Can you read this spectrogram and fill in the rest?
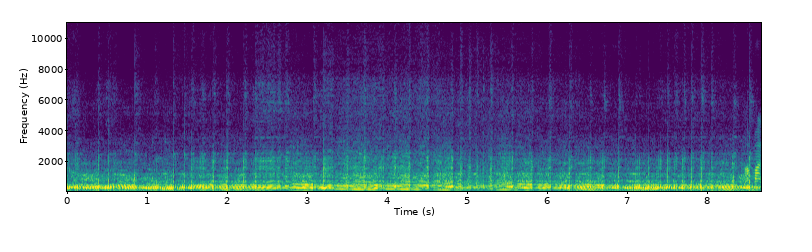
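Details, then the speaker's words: Suzuki Satria Hiu two-stroke with original Denso coil and CDI, battery at a steady 13.3 V, after an unstable idle problem: even idle with a blip that drops back cleanly, no hunting or stalling; idle stable and fixed. "oke nah kalian dengarkan aman kan tuh RPM langsung hidup tadi kan rpm-nya mati nih"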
